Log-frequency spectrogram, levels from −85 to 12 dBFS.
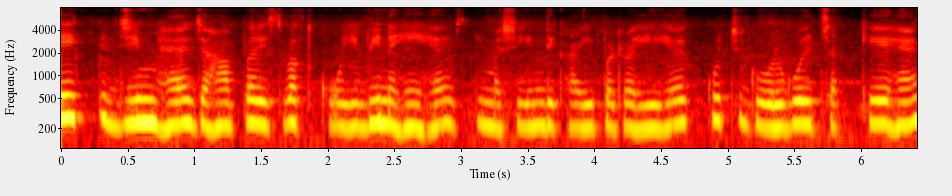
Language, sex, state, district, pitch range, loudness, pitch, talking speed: Hindi, female, Uttar Pradesh, Jalaun, 215-240 Hz, -17 LUFS, 225 Hz, 195 wpm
